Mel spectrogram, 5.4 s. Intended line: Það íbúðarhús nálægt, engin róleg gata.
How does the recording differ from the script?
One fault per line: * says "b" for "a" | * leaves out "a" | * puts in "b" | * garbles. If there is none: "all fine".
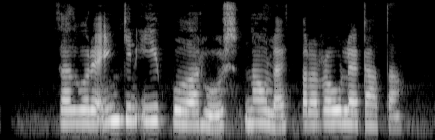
* puts in "voru engin"
* says "bara" for "engin"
